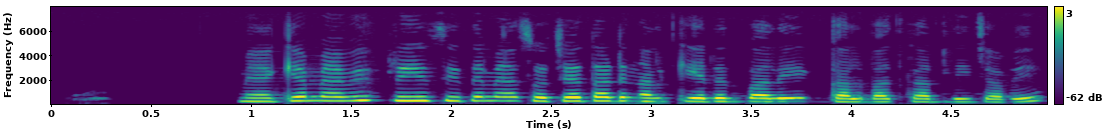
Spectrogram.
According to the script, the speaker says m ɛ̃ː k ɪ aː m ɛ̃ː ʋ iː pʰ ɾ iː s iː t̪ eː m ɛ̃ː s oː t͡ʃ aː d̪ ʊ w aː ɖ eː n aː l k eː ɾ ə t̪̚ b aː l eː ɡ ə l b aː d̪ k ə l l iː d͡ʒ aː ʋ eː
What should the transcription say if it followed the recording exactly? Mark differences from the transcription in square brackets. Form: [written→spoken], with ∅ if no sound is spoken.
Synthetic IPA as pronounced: m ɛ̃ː k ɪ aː m ɛ̃ː ʋ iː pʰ ɾ iː s iː t̪ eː m ɛ̃ː s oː t͡ʃ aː [d̪→t̪] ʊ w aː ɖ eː n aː l k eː ɾ ə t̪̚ b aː l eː ɡ ə l b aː [d̪→t̪] k ə [l→ɾ] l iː d͡ʒ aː ʋ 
